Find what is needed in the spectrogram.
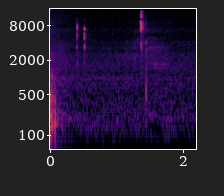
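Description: Near silence with a few faint computer mouse clicks: two close together about half a second in, and another about a second later.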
